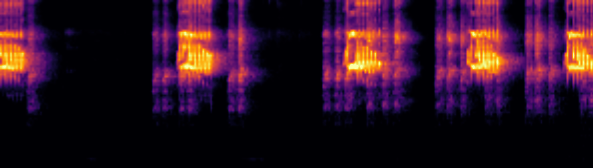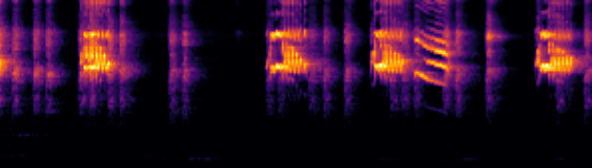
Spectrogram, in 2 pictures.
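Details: Javan grey-throated white-eye lure recording: high, rapid chattering phrases, each under a second long and repeated roughly once a second, with brief silences between.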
